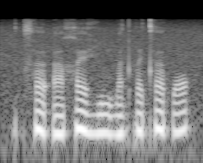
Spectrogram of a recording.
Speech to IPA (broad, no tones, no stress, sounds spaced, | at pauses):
t͡sʰ ɐ ʔ a χ ɛ ɦ i m b a d q i tʰ ɐ f ɔ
